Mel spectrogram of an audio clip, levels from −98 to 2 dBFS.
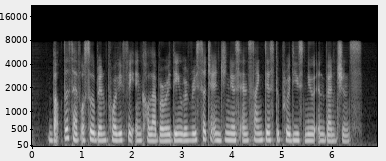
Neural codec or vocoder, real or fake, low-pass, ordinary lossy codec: codec, 16 kHz, about 1 kbps, DyCAST, with the encoder's durations; fake; none; none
